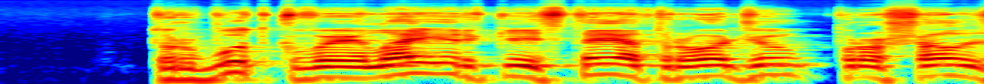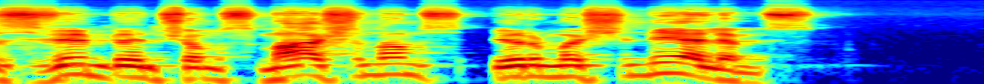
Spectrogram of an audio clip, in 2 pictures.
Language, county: Lithuanian, Vilnius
